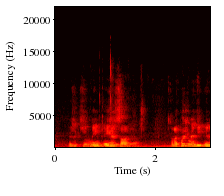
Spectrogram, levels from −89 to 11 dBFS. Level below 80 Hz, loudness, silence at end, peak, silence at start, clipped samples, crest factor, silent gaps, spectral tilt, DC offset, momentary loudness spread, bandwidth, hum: -60 dBFS; -36 LUFS; 0 s; -20 dBFS; 0 s; under 0.1%; 16 dB; none; -6.5 dB/octave; under 0.1%; 19 LU; 14.5 kHz; none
